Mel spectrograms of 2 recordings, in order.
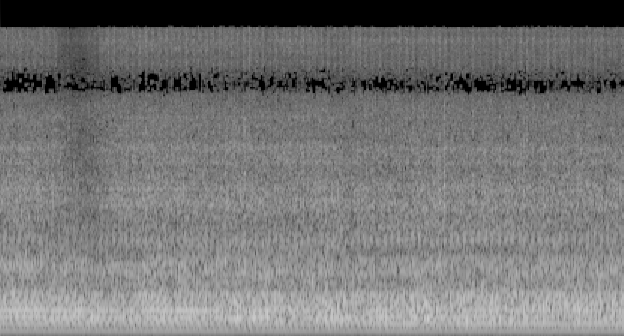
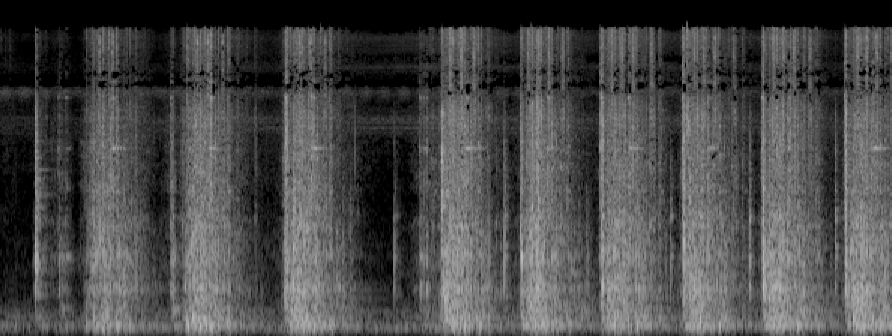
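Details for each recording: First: Bluebird belt-driven aerator engine after its clogged carburetor was cleaned and refitted: a steady, even single-cylinder buzz for several seconds without surging or dying. It now runs on its own power. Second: Bluebird belt-driven aerator bought not running, fresh gas in the tank: about ten pull-starts, each giving only a brief sputter before dying. It needs carburetor work; the clogged carburetor was later cleaned out.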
